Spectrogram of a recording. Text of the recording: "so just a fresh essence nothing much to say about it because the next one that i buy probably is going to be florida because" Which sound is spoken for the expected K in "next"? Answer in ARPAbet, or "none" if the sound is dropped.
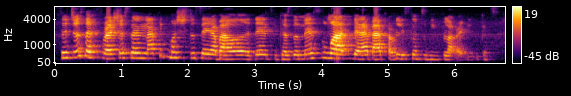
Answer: none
